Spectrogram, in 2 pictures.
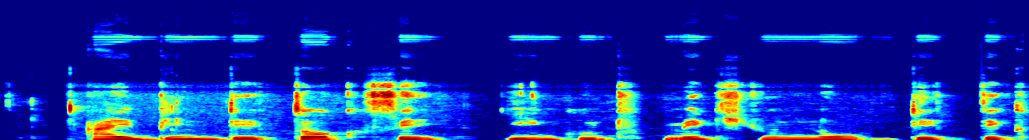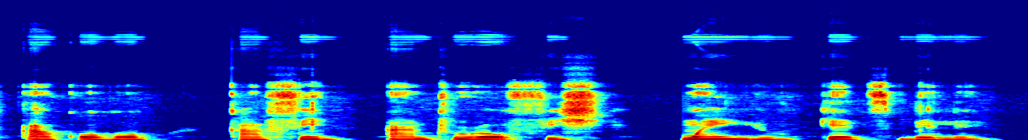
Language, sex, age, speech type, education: Nigerian Pidgin, female, 15-29, spontaneous, tertiary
